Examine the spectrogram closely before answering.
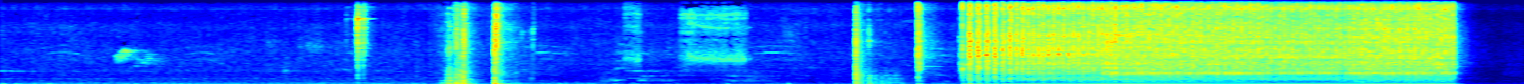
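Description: A few sharp metal knocks, then about five seconds of loud, rapid hammering rattle from a power impact tool driving the screw of a two-jaw gear puller to draw the pulley off an old compressor motor's shaft. It cuts off suddenly.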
